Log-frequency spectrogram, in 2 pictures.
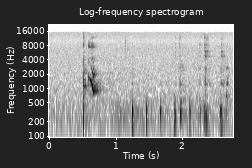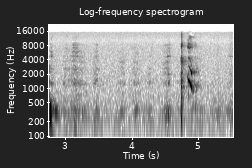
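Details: Baby's hiccups: two sharp, squeaky infant hiccups about four seconds apart, with soft clicks and breathy sounds between them; ordinary infant hiccups.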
